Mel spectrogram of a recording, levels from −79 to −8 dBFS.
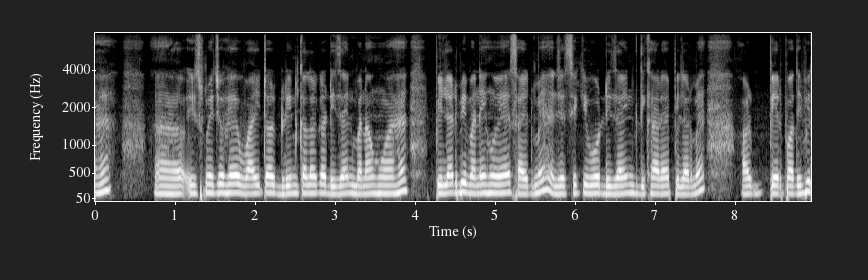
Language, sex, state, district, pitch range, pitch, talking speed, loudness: Hindi, male, Bihar, Vaishali, 140-155 Hz, 145 Hz, 220 wpm, -13 LUFS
